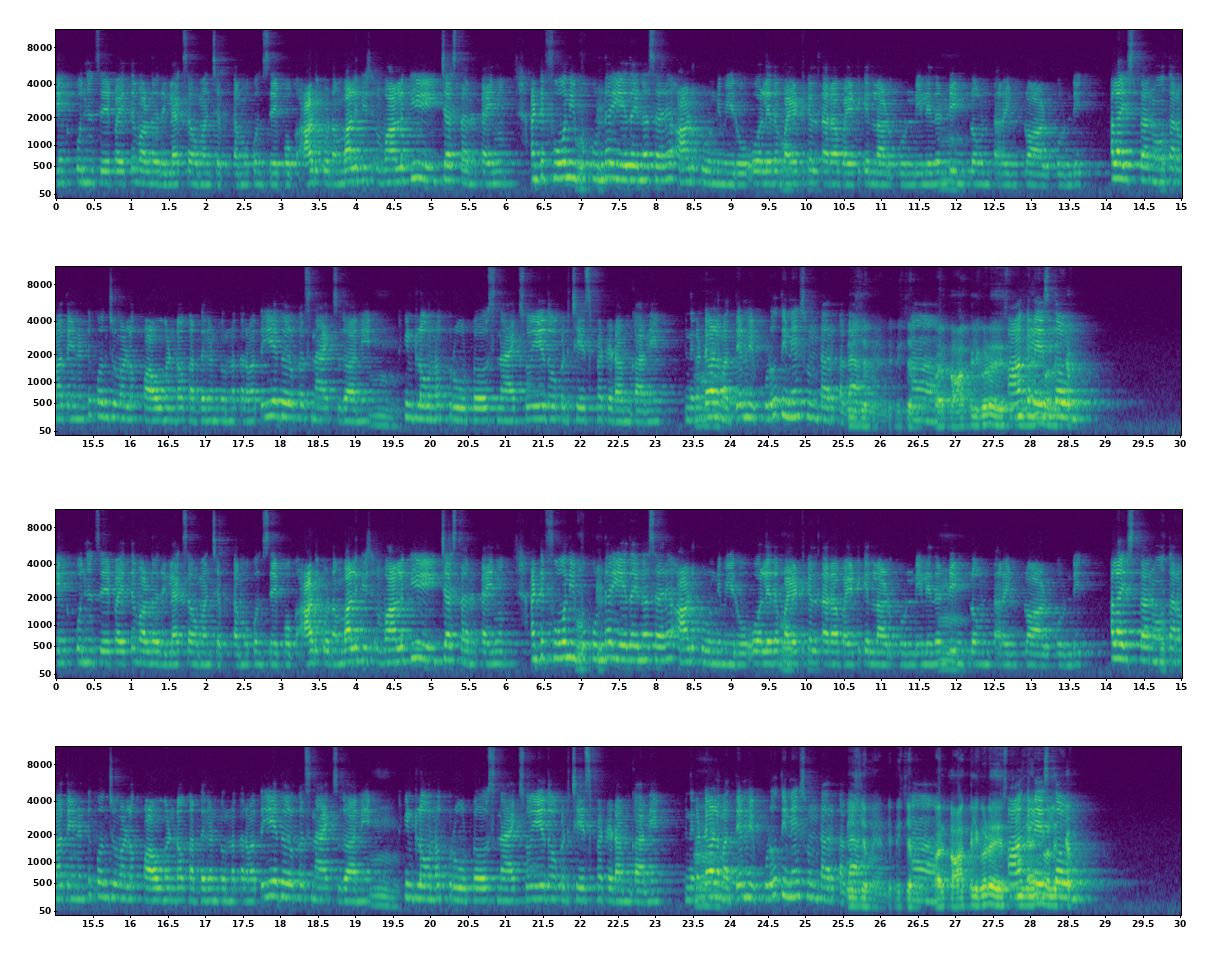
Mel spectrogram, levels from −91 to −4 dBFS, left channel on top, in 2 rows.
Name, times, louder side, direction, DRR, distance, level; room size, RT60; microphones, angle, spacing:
voice 1, 0.0-13.7 14.1-19.2 19.7-23.1 23.4-25.8 26.4-26.8 27.7-28.6, right 1 dB, 5° right, 5 dB, 0.8 m, -24 dB
voice 2, 6.9-7.3 9.6-10.1 11.8-12.2 15.0-15.3 19.2-19.6 23.5-23.9 25.5-28.6, right 4 dB, 65° right, 5 dB, 0.6 m, -25 dB
16.0 x 11.0 x 2.9 m, 1.1 s
head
